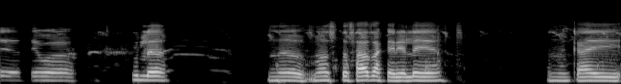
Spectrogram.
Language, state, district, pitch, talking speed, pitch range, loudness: Bhili, Maharashtra, Dhule, 185 Hz, 85 wpm, 175-195 Hz, -19 LUFS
